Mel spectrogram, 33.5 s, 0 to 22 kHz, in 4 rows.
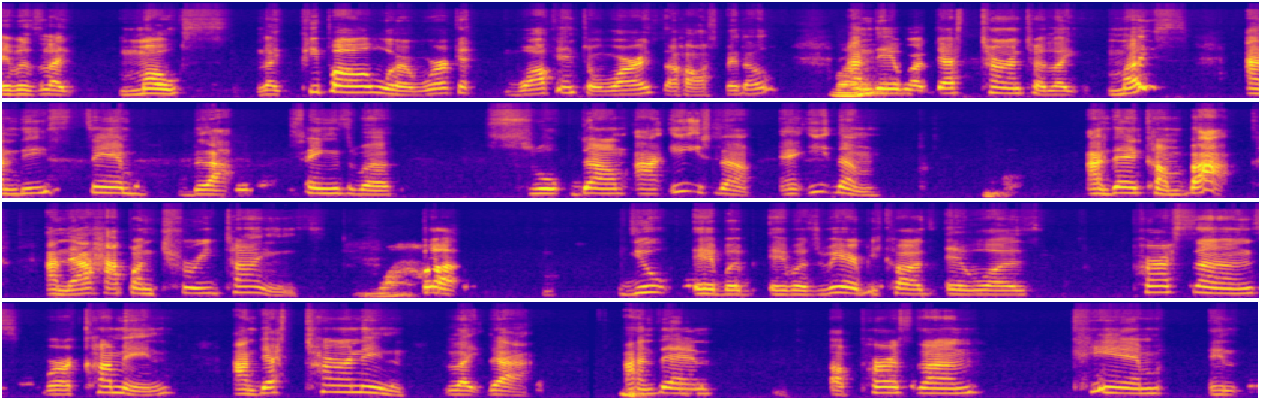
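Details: Adult woman with three strokes (2017, 2018, 2019); the first, haemorrhagic, took her speech and caused right-sided paralysis; she relearned to talk, though some words will never return: mild residual aphasia.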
